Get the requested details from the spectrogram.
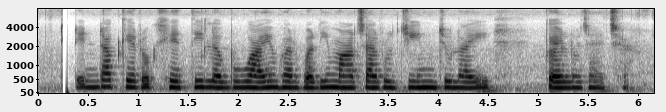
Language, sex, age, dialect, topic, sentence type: Maithili, female, 60-100, Angika, agriculture, statement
